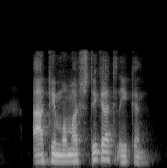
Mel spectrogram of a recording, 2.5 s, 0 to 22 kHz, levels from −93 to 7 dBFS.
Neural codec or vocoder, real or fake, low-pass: codec, 16 kHz, 0.8 kbps, ZipCodec; fake; 7.2 kHz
